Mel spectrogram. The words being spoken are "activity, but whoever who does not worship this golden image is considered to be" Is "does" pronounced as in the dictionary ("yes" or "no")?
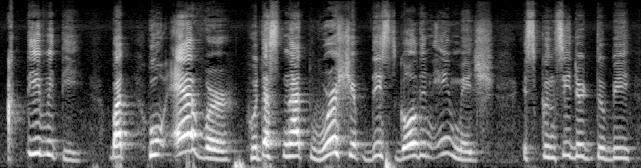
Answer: no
